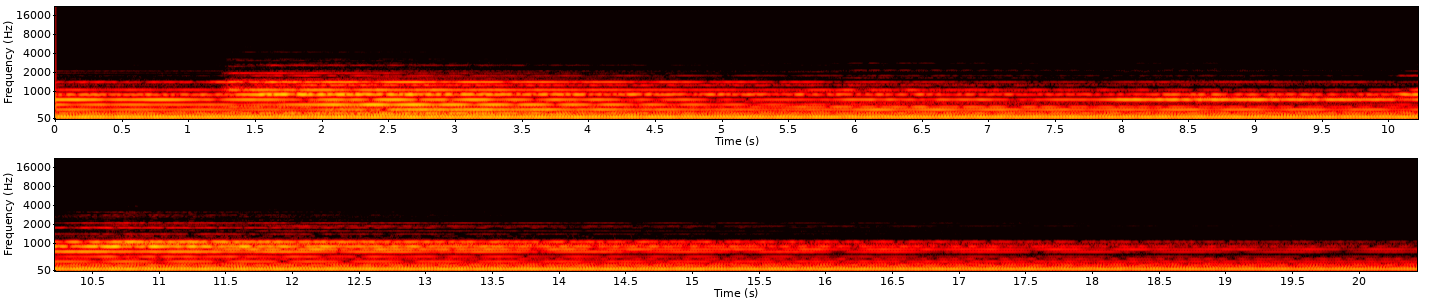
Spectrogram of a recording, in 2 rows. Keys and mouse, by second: 0.6 /, 3.1 Tab, 5.5-6.4 drag, 8.6-9.5 drag, 12.0 click, 13.1 alt+a, 13.6 b, 14.1-18.5 drag, 19.2 v, 19.8 Escape.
